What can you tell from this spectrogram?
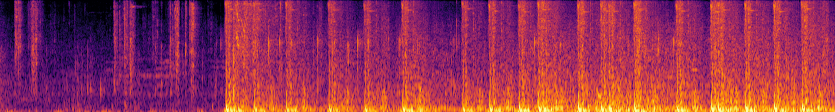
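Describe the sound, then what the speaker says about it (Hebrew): Rapid bursts of gunfire from a Fortnite squad match, loud and sustained, rattling in dense clusters that grow heavier partway through with almost no pause. "יריות, יריות כאן."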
